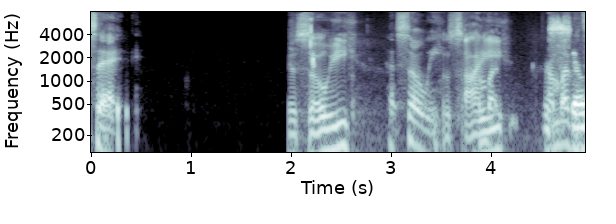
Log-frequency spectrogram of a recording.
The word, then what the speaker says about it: Asahi: Yeah, be He's like, so high is how it's pronounced.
